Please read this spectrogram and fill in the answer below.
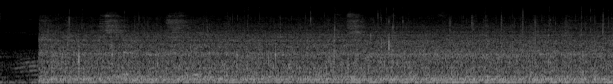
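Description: Soup boiling in a steel pot on a gas hob: a steady bubbling hiss with a low hum under it, starting abruptly about half a second in.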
